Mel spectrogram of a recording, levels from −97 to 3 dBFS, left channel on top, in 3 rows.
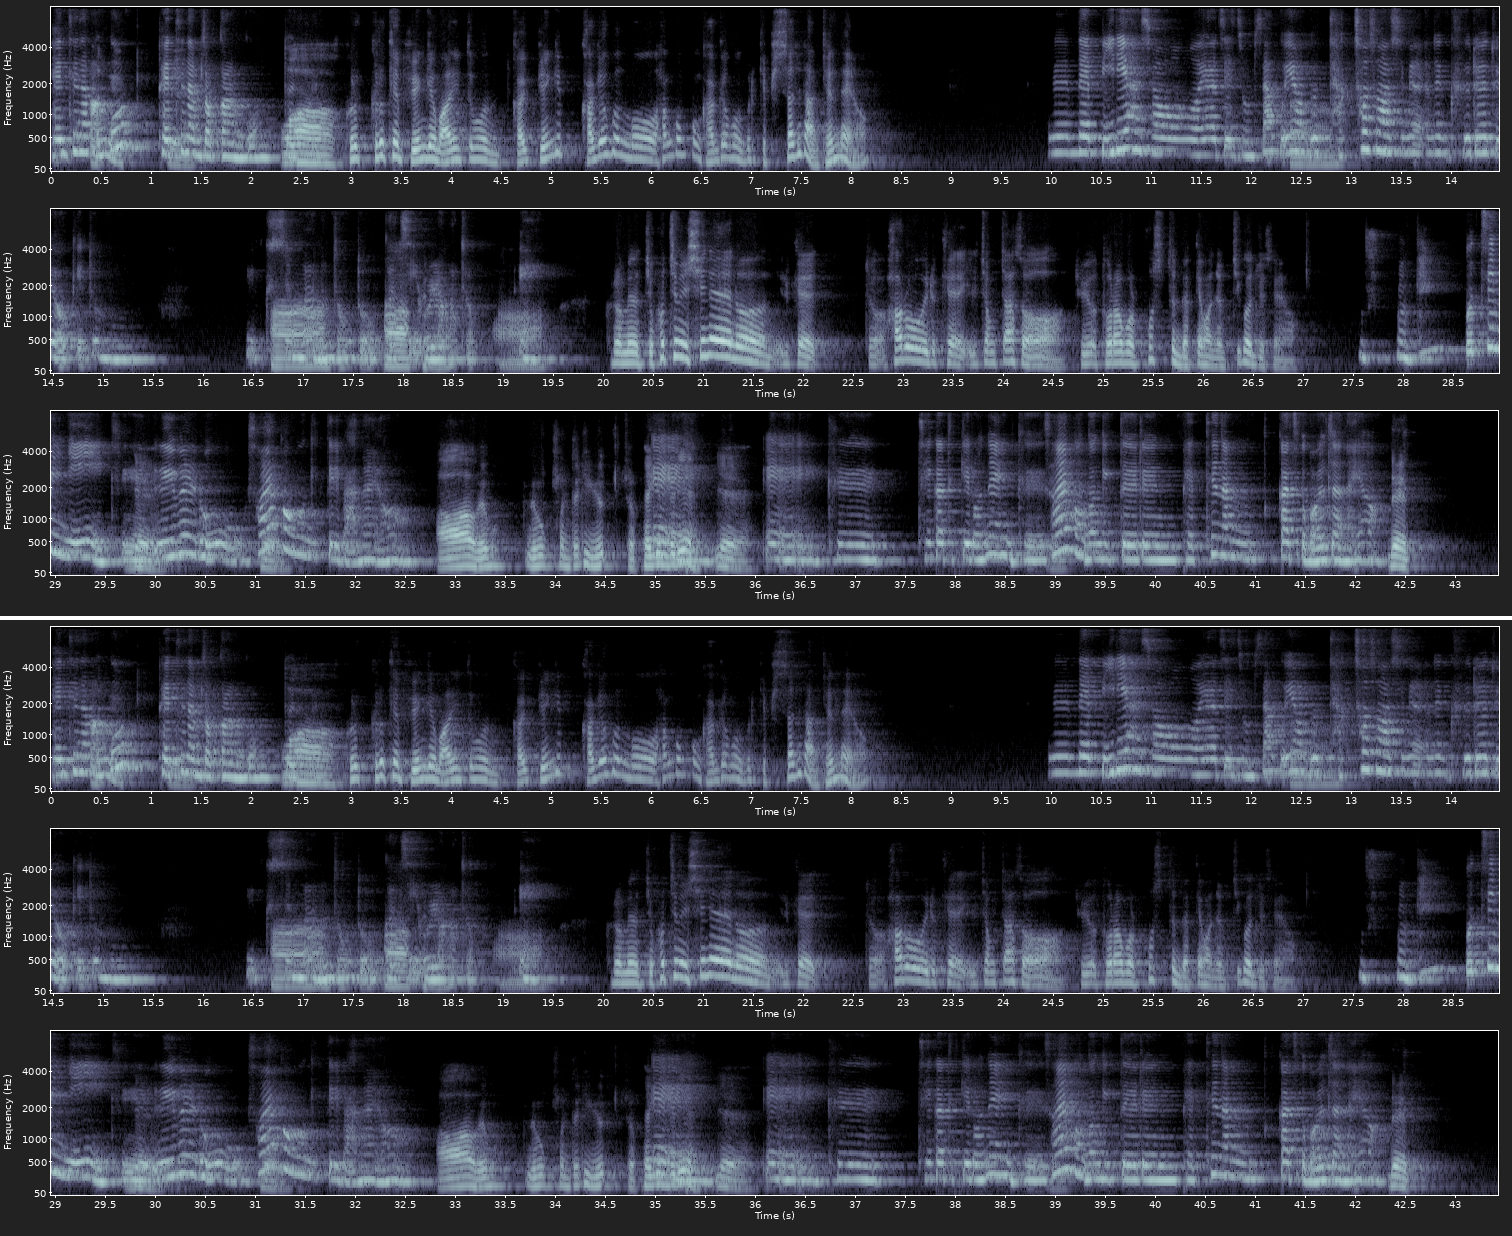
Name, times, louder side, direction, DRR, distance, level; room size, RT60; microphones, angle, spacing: voice 1, 0.0-2.7 10.0-15.3 16.4-18.7 19.2-19.4 27.6-32.6 35.0-35.6 36.1-37.3 37.6-42.5, left 2 dB, 35° left, 8 dB, 1.0 m, -30 dB
voice 2, 2.3-8.2 12.4-12.8 16.7-17.2 17.8-18.5 18.9-19.4 20.1-22.1 22.7-26.9 29.8-30.1 31.0-31.3 32.8-35.9 38.9-39.0 42.3-42.5, left 5 dB, 60° left, 19 dB, 0.5 m, -29 dB
21.0 x 15.0 x 3.7 m, 0.86 s
head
